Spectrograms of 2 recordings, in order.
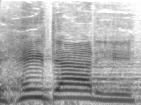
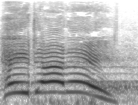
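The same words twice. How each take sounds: First: Said in the usual way. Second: High-pitched mock little-boy call; excited young son. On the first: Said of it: "he would just say". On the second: Son calling to dad before leaping at him, excited. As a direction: call out like a boy about to leap. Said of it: "He's like".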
